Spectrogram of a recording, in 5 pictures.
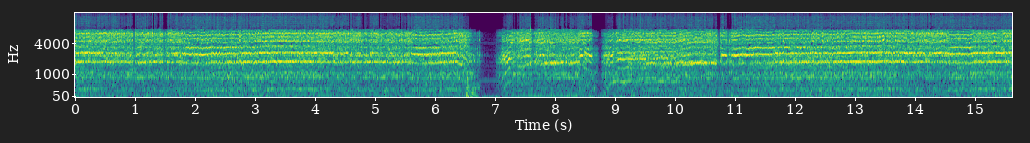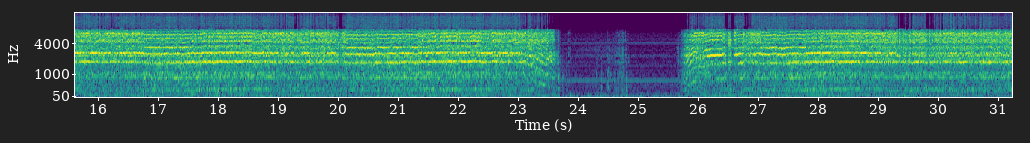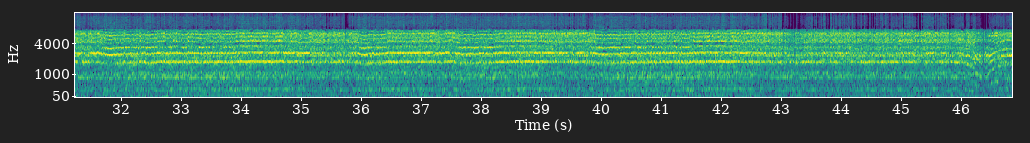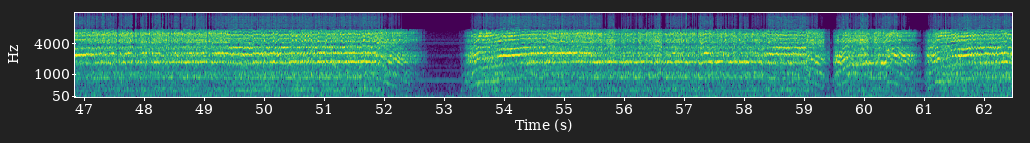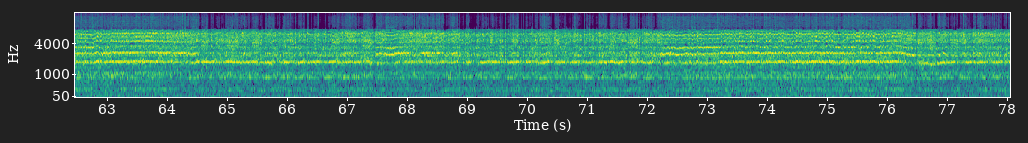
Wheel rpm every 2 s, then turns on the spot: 230, 220, 230, 150, 160, 210, 220, 230, 220, 230, 220, 160, 10, 200, 230, 230, 210, 230, 230, 230, 210, 230, 230, 190, 230, 200, 60, 230, 240, 170, 130, 210, 230, 230, 230, 230, 220, 210, 220.
none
